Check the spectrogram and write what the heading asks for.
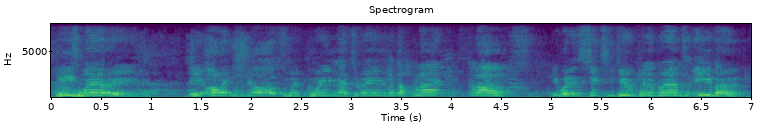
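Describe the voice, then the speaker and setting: High-pitched hype ring announcer, distant and echoing. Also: male voice, steady tone. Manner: drawn-out, building to shouted fighter introductions. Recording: roomy PA from far off, crowd.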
